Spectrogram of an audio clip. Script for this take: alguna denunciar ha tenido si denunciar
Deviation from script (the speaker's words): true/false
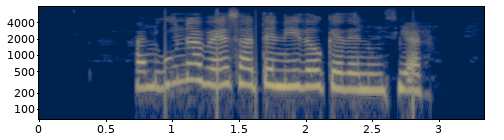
true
